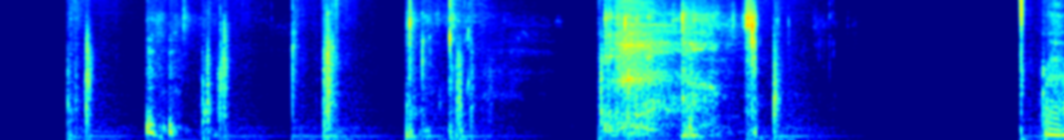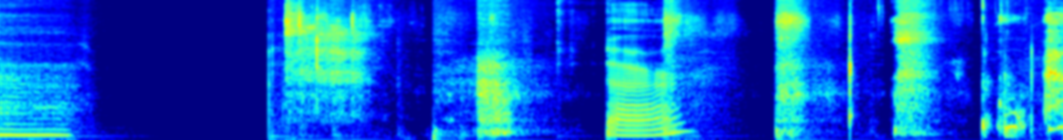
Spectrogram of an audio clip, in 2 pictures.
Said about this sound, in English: Well, I guess while we have a pause, I might lift up my chair again.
